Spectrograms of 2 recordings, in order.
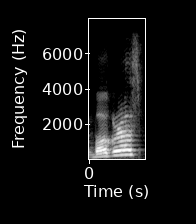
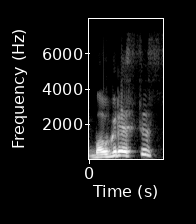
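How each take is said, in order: First: The name ends in a bare s sound. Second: The name ends with an added extra syllable. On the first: The speaker calls it right. "요거는 S만 발음해주면 돼" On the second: The speaker calls it wrong. "이럴 필요 없어"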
